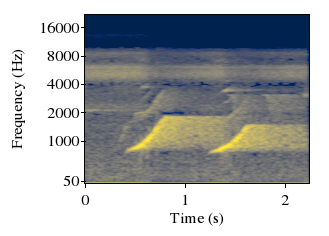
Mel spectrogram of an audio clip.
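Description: Magnificent Riflebird giving two loud, musical whistles, each rising sharply then holding steady, about a second apart, over a steady high insect hum.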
